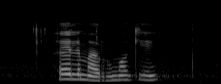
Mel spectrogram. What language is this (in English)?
Northern Sotho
